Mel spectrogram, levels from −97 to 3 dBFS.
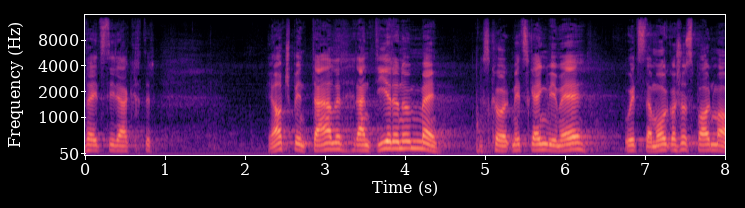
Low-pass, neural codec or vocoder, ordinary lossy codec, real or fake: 14.4 kHz; none; none; real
